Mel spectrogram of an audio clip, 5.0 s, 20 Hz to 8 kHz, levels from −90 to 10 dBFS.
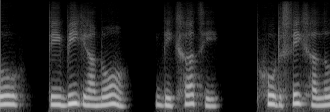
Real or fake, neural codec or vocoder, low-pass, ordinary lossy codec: fake; codec, 16 kHz, 0.2 kbps, FocalCodec; none; none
